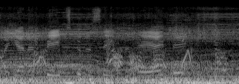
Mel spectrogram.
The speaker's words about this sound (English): Is this a wolf? Rex is back, I think. I think. You know what? I honestly don't know. It is wolves.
